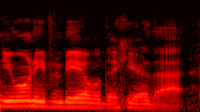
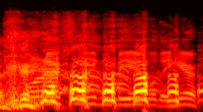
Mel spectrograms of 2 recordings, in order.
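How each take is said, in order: First: Said in the usual way. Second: Very high, loud, hurried squeal; comically squeaky and rushed; dog-whistle high tone. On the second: Pretend. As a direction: push the words up toward dog-whistle pitch. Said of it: "It'll be so high tone".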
